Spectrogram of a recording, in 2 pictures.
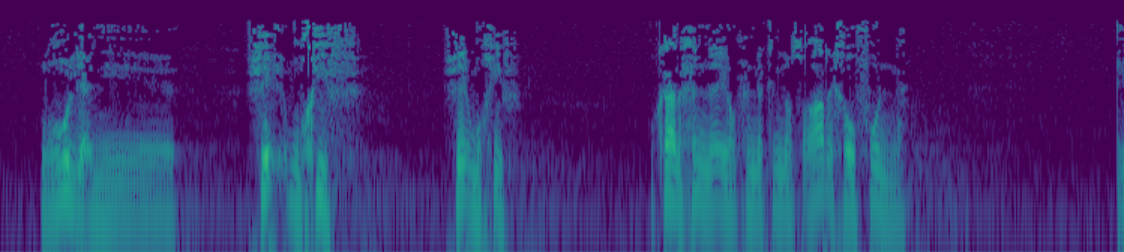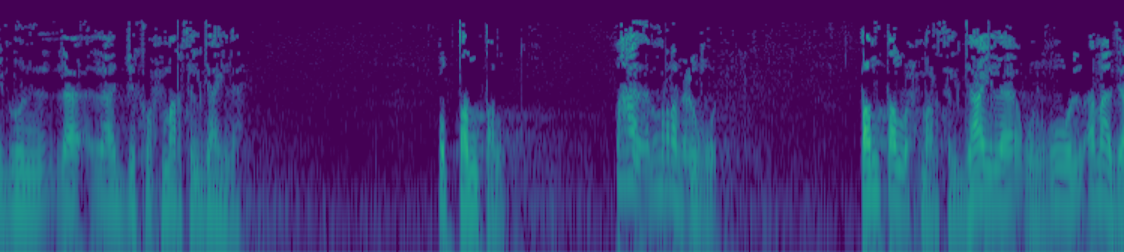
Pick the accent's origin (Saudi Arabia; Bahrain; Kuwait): Kuwait; إحنا عندنا بالكويت يقول فلان قبسة أو فلان قبس علينا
